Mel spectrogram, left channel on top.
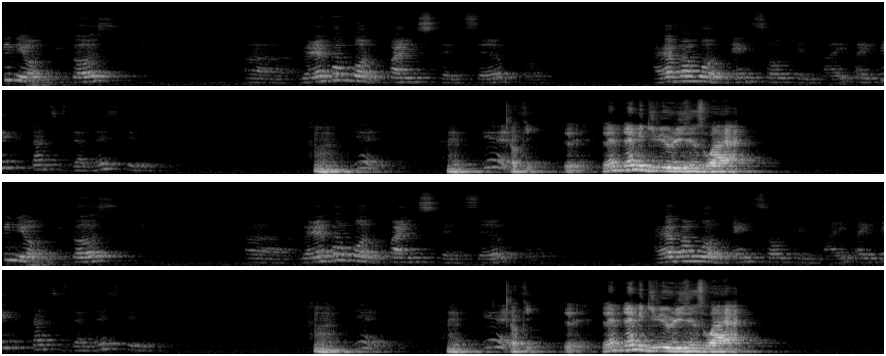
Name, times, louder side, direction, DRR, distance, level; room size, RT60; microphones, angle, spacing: voice 1, 0.0-1.0 2.4-5.4 6.5-9.3 9.5-10.3 12.3-12.6 13.3-14.0, left 1 dB, 85° left, 3.3 m, -38 dB
voice 2, 11.9-12.4 13.3-13.6 13.9-14.1 14.4-16.2, equal, 5° right, 0.4 m, -20 dB
6.0 x 5.7 x 6.1 m
head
